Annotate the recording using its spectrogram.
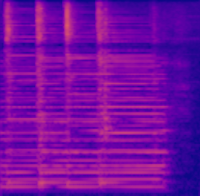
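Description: Acoustic guitar with a capo strummed in even eighth notes: a held chord rings under quick, regular strokes that stop about a second and a half in.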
